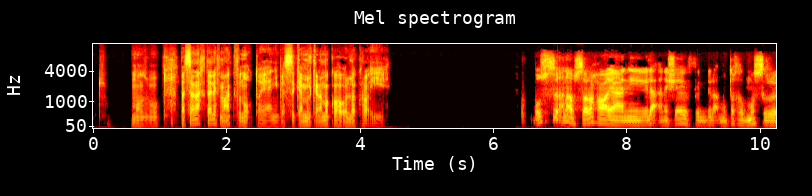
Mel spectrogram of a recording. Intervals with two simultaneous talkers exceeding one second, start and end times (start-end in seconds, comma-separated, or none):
none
